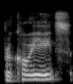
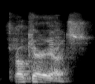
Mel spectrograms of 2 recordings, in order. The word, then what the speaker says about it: prokaryotes: And there was another cell group, those bacteria prokaryotes. I'm not saying it right. – Prokaryotes. – Prokaryotes, right.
